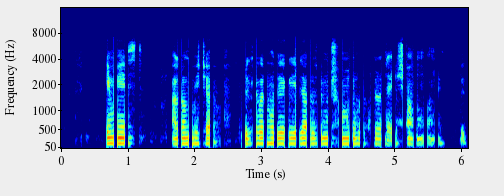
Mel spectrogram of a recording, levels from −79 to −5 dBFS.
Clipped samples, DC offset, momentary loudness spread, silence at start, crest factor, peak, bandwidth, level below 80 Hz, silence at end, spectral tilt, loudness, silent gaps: under 0.1%; under 0.1%; 13 LU; 0.7 s; 20 dB; -10 dBFS; 7.2 kHz; -58 dBFS; 0.05 s; -6.5 dB/octave; -30 LUFS; 1.27-1.32 s, 1.60-1.64 s, 2.56-2.61 s, 4.97-5.02 s, 5.78-5.82 s, 5.93-5.98 s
